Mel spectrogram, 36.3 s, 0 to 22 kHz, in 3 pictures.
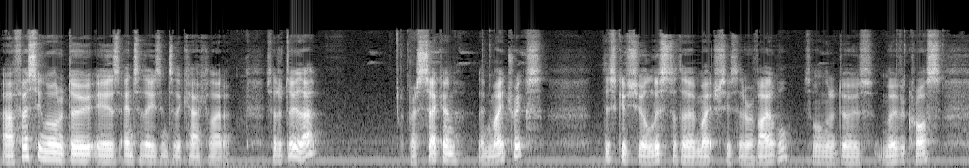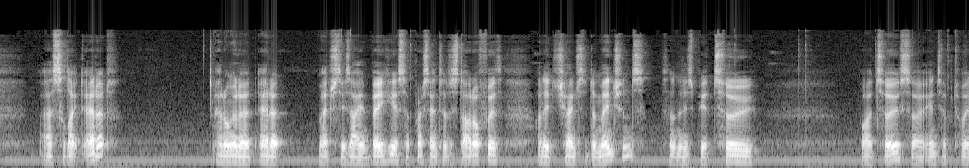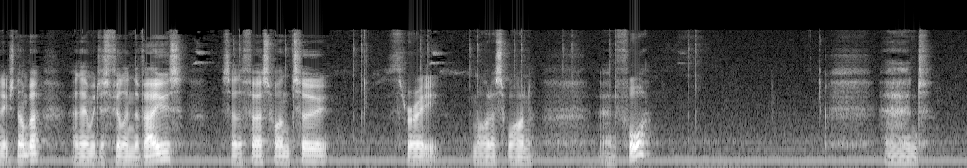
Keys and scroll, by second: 11.3 Right, 11.8 Right, 17.3 Return, 21.4 2, 22.2 Return, 23.1 2, 24.0 Return, 27.2 2, 28.5-29.2 typing, 29.6 Return, 30.7 1, 31.4 Return, 32.0 4, 33.0 Return.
